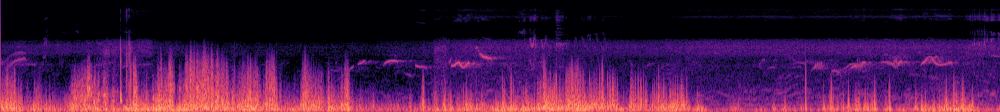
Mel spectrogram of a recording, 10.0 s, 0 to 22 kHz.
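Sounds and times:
songbird warbling chirps: 0.0 - 1.1, 3.3 - 6.9, 7.5 - 10.0.

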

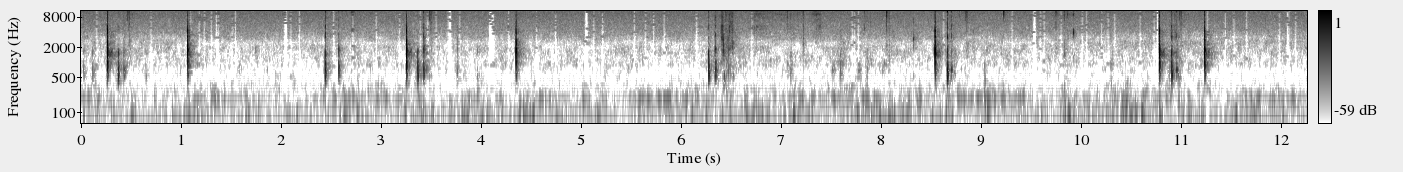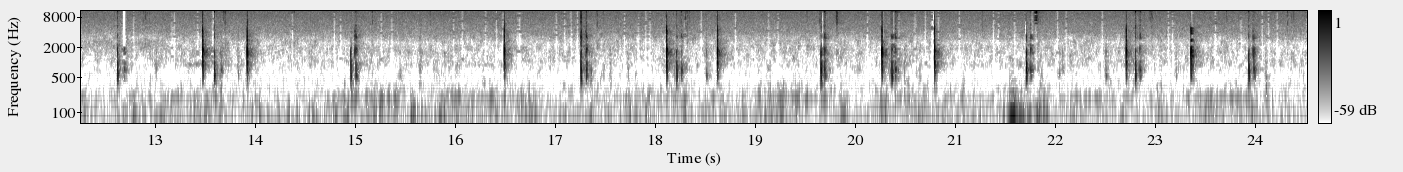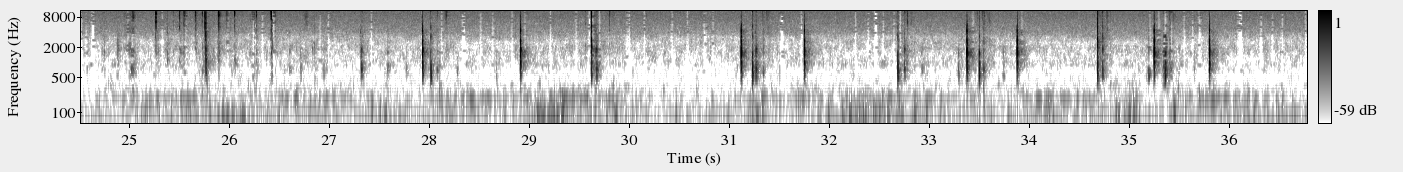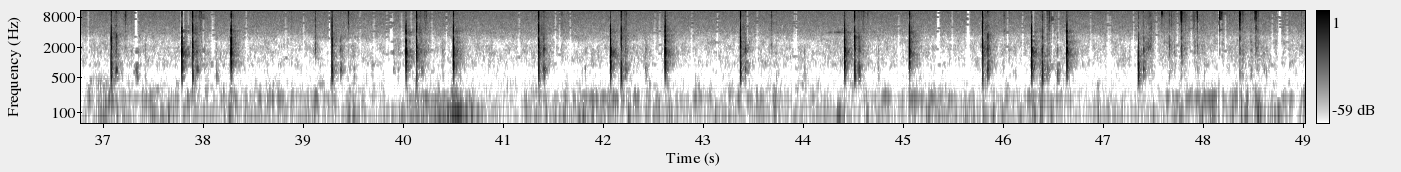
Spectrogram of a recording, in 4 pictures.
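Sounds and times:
computer mouse clicking: 0.0 - 1.3, 2.4 - 4.6, 6.2 - 11.4, 12.6 - 14.1, 14.9 - 18.8, 19.6 - 20.9, 21.6 - 29.9, 31.1 - 34.0, 34.6 - 36.0, 37.0 - 38.4, 39.1 - 49.0.

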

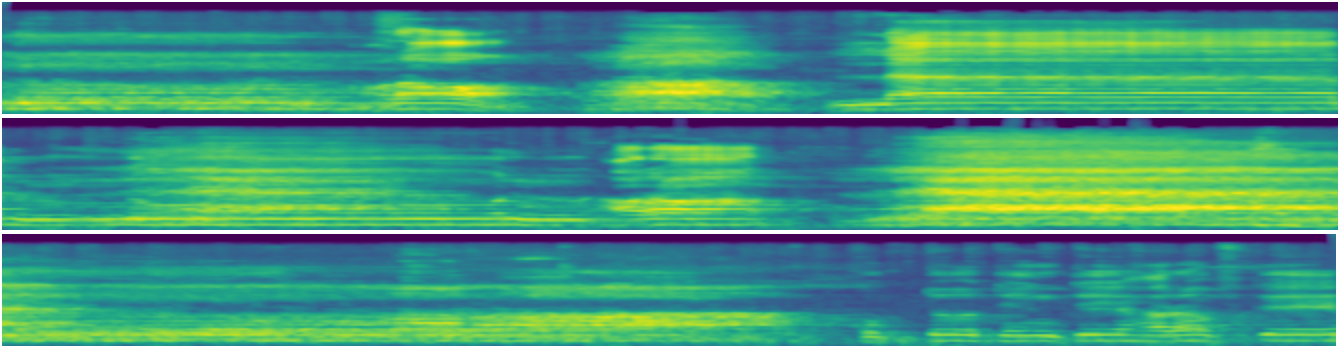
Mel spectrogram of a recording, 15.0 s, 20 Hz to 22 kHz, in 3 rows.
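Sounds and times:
group of voices reciting in unison: 0.0 - 15.0
man chanting through a microphone: 1.2 - 2.2, 2.9 - 8.2, 13.2 - 15.0.

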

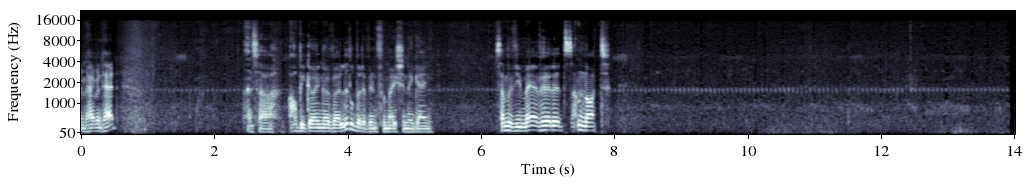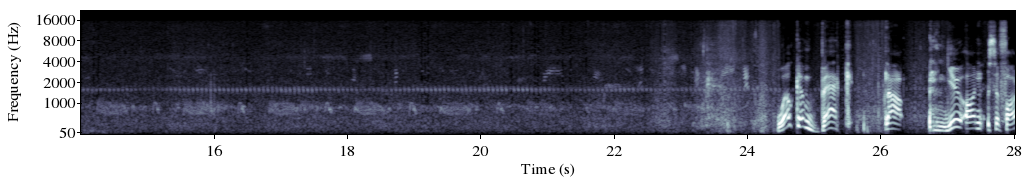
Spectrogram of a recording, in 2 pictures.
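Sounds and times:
insect trill: 0.0 - 28.0.

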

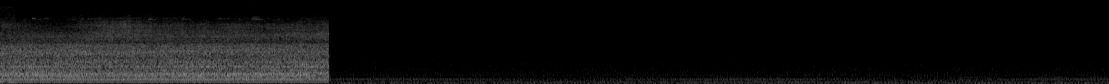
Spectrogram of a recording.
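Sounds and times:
hiss: 0.0 - 3.3
truck engine hum: 0.0 - 3.3.

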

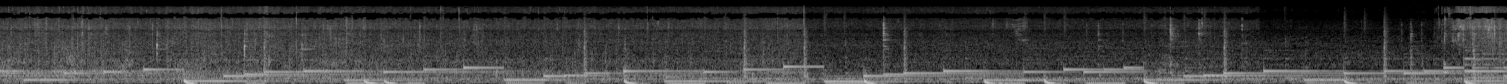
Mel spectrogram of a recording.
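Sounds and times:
okra sizzling in hot oil: 0.0 - 13.4, 14.0 - 15.0
background music with deep beat: 0.0 - 15.0.

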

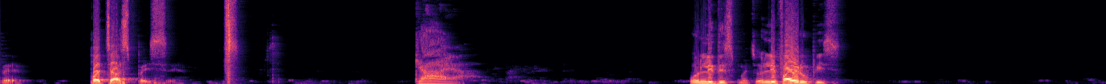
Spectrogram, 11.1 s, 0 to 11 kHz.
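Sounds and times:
man speaking: 0.9 - 1.9, 4.1 - 4.9, 6.9 - 8.5.

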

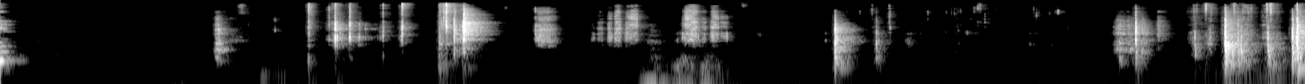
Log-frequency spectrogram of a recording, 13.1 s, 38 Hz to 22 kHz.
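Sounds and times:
paintbrush scraping dough: 5.4 - 7.4.

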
